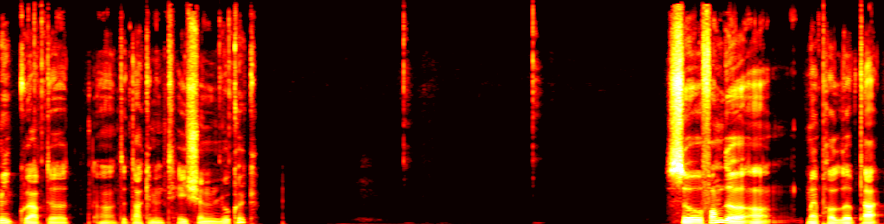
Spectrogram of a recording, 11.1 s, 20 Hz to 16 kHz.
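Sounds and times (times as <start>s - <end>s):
computer mouse clicks: 5.0s - 5.3s, 6.6s - 6.9s.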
